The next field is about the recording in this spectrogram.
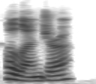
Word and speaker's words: Calundra: And I am on Instagram as well on my personal page under Queen Calundra. And then also my name is spelled CALUNDRA.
